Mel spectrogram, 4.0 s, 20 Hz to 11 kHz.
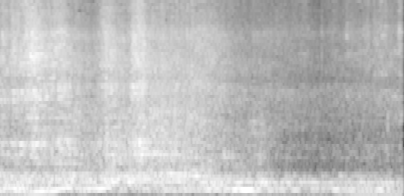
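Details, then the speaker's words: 1971 Oldsmobile Cutlass 350 V8 convertible, cold start at about 41 degrees: deep low burble, revs rising and falling smoothly, no knocks or misses; sounds good. "I'll fire it up so you can hear it cold starting temperature was about 41 degrees on my sounds good"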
